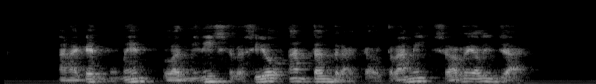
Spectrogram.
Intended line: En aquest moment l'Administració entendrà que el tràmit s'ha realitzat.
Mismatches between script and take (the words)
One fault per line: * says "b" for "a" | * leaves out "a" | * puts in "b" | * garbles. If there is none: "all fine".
all fine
